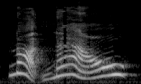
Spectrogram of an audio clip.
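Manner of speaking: high, loud, startled cry; startled protest. Acted. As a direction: blurt it out in alarm. Princess refuses monster alarm.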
